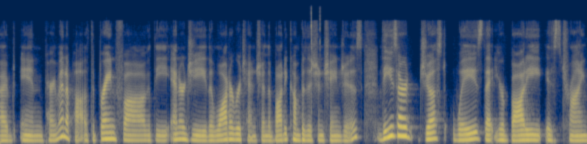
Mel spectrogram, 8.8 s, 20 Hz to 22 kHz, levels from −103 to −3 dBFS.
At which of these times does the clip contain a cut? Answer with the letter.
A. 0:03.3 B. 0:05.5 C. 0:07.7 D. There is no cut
B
